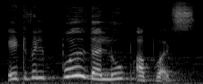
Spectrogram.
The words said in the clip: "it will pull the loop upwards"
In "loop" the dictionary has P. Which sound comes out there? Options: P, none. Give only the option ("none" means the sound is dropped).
P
